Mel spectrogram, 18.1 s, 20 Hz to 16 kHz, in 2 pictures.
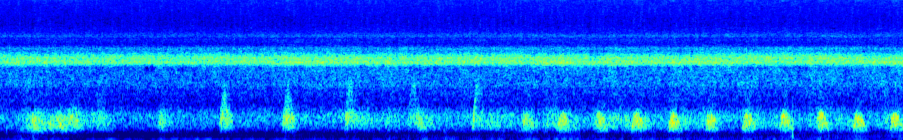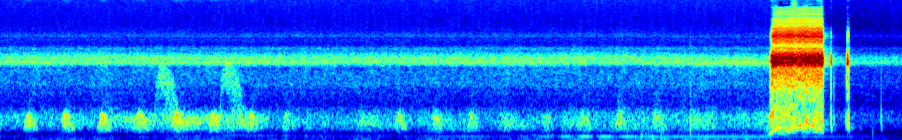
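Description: Rapid, regular galloping beats through a Doppler at 12 weeks, with a wind-like placental whoosh beneath.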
